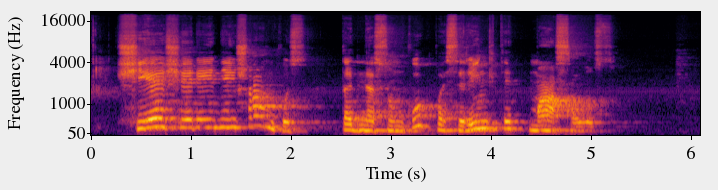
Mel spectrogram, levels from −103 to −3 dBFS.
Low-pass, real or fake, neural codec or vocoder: 19.8 kHz; fake; vocoder, 44.1 kHz, 128 mel bands every 512 samples, BigVGAN v2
